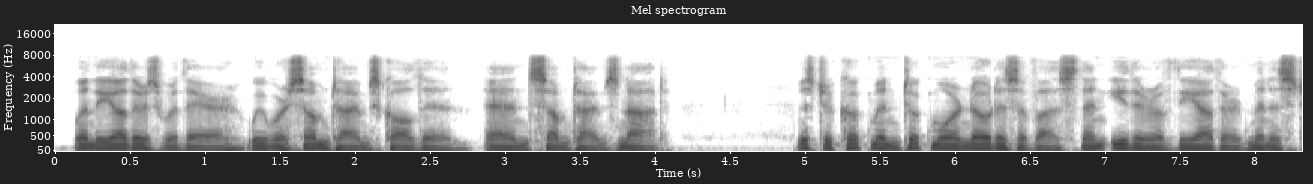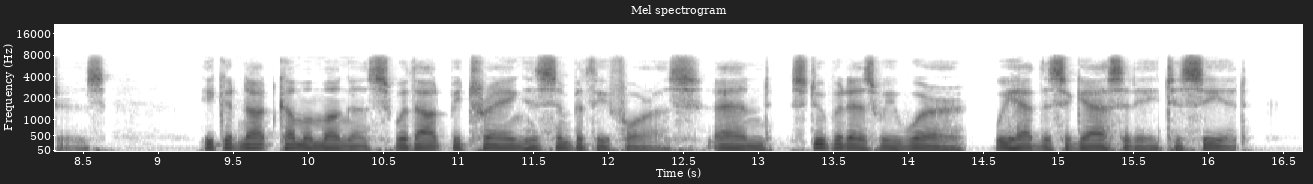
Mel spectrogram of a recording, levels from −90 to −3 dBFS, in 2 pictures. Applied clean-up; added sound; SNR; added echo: none; none; none; none.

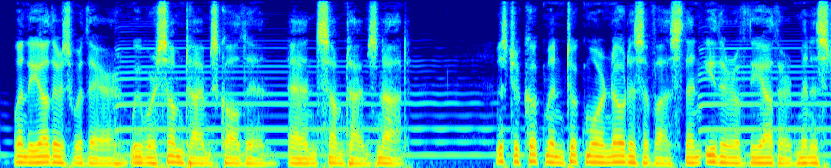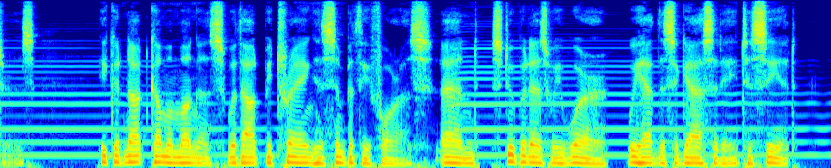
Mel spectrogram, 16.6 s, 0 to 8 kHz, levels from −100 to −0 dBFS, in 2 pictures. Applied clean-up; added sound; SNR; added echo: none; Wind instrument, woodwind instrument; 20 dB; none.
